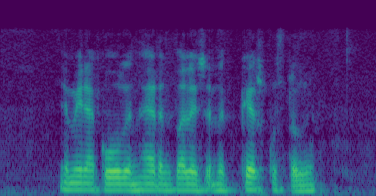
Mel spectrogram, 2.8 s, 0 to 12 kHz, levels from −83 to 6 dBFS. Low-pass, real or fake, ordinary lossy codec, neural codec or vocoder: 7.2 kHz; fake; Opus, 64 kbps; codec, 16 kHz, 2 kbps, FunCodec, trained on Chinese and English, 25 frames a second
